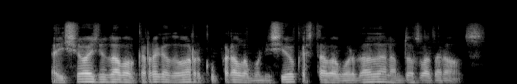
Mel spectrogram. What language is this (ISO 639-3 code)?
cat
